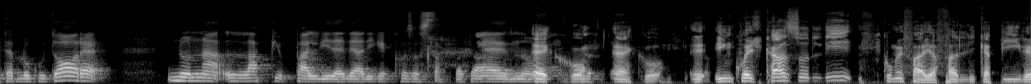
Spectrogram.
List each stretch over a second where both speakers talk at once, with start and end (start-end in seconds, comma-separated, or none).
5.3-7.0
